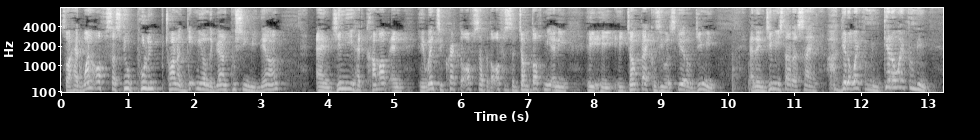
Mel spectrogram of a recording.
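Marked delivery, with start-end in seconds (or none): 11.5-13.0 half-shouted, held-in, pitched-up mild yell. Retelling a struggle with police, quoting a man shouting at an officer, retelling a yell. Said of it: "as he was yelling that".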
